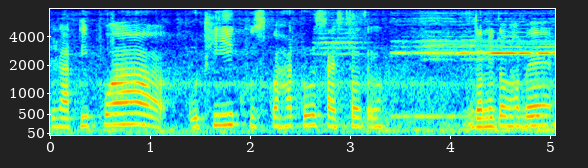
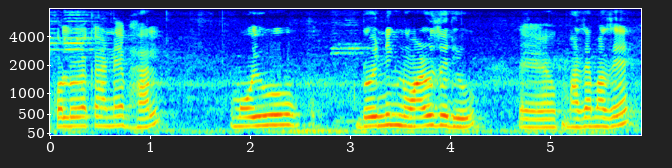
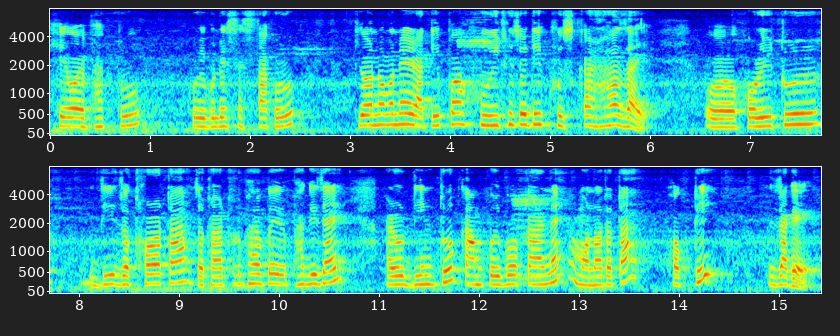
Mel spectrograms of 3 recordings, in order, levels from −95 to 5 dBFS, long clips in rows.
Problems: constant background noise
